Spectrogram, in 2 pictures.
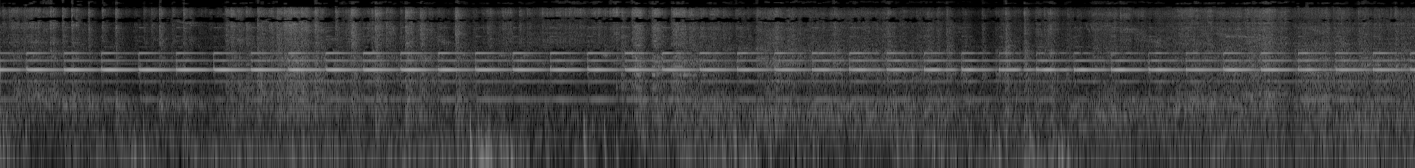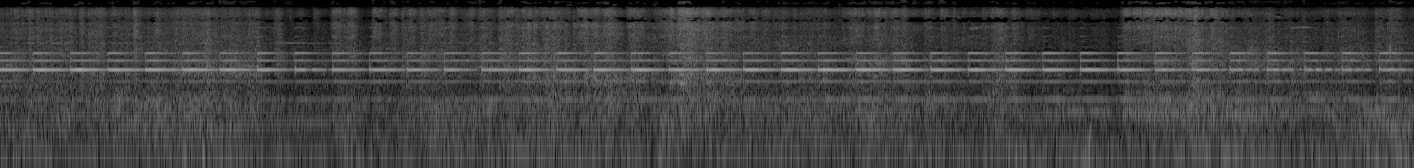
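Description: Freight train of covered hopper cars rolling slowly through a grade crossing, wheels clicking and rumbling over the rails. Over it the crossing's warning bell rings steadily in an even pulsing rhythm.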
